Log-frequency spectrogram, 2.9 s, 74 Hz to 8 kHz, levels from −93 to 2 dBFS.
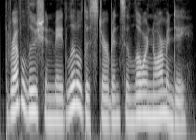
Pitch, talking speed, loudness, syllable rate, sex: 170 Hz, 165 wpm, -17 LUFS, 6.6 syllables/s, female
